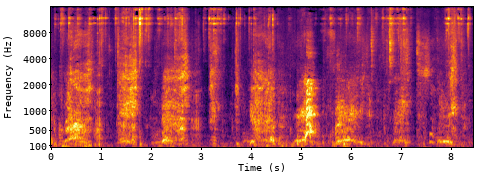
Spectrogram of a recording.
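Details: Boarding dog, foster puppy and household dog at play, trading low rumbling growls and snarly grumbles in short uneven bursts, with breathy scuffles and a faint voice in the background.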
